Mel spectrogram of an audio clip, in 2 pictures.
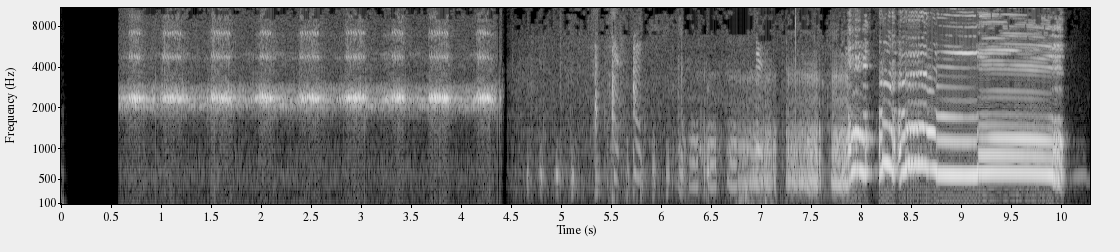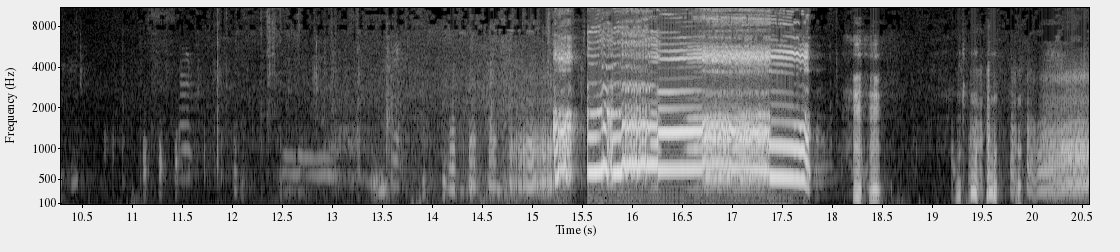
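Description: A high electronic beeping, about two beeps a second for roughly four seconds, then a rooster crowing twice, with clucking around the crows.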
